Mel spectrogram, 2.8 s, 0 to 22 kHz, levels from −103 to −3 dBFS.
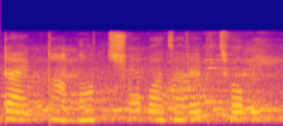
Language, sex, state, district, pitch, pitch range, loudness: Bengali, female, Tripura, West Tripura, 235 Hz, 215-255 Hz, -16 LUFS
